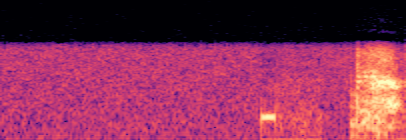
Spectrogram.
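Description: Near silence with faint hiss in a pause between a man's sentences, broken by one brief faint tone a little past halfway; his voice starts again near the end.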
